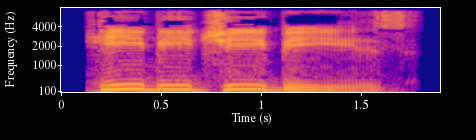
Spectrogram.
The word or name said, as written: heebiejeebies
